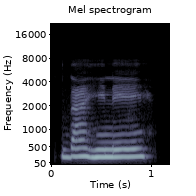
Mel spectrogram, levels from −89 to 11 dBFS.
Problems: none marked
